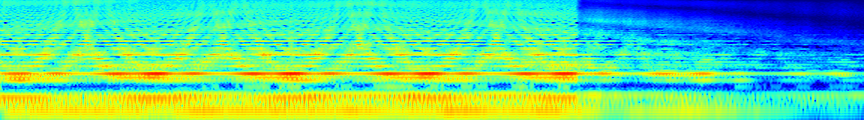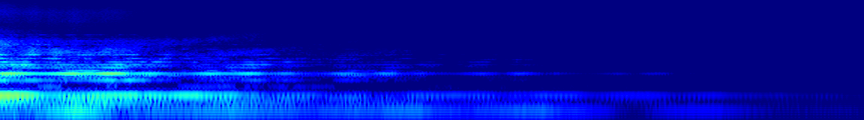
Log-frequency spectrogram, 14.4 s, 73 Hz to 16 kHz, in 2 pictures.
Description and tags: FL studio 12
VSTI: 3x Osc-A4
Tone: A4
Tempo: 100
Maximus: warmness 1
F Reeverb 2: chatedral
F Flanger: moving
Vocodex: 4 drums
FL, Studio, field-3xOsc, field-fl, field-recording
